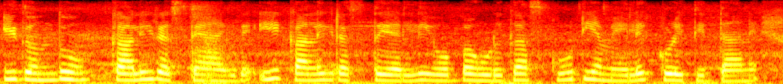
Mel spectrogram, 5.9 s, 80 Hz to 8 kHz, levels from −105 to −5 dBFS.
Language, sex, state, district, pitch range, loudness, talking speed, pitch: Kannada, female, Karnataka, Bangalore, 205-245 Hz, -18 LUFS, 130 wpm, 225 Hz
